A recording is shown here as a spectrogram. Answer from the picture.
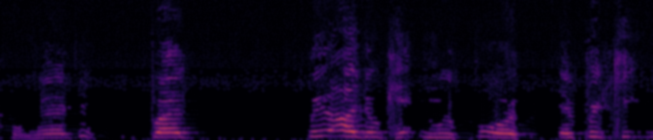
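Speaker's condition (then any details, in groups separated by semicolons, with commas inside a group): Cerebral palsy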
